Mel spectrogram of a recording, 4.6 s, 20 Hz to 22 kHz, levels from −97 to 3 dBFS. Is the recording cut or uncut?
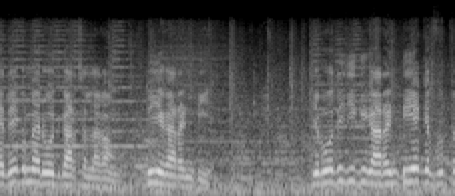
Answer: uncut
